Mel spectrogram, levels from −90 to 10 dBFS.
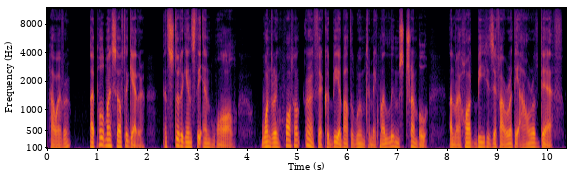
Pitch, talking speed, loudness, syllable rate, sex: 100 Hz, 225 wpm, -20 LUFS, 6.1 syllables/s, male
